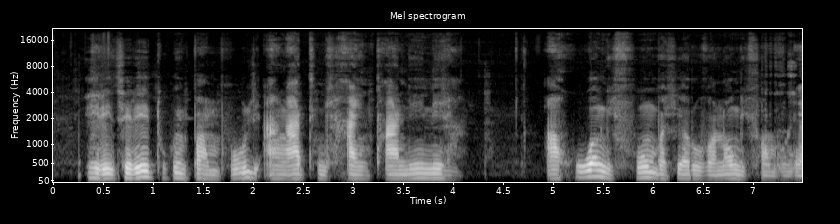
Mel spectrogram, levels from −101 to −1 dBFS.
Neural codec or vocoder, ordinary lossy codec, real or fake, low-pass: vocoder, 44.1 kHz, 128 mel bands every 256 samples, BigVGAN v2; none; fake; 19.8 kHz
